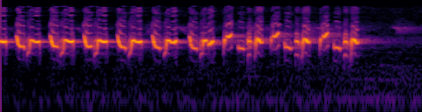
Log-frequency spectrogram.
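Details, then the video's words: Sooty-headed bulbul giving a steady uplik-uplik phrase, a tutoring and lure recording for caged birds. Nearly three seconds of about twelve quick, looping, liquid notes repeated in an even rhythm. "Kicauan Suara Burung Trucukan Gacor Uplik Uplik,Pancingan Trucukan Gacor,Masteran Trucukan"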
